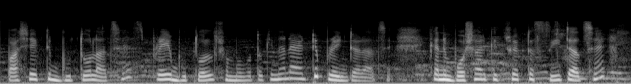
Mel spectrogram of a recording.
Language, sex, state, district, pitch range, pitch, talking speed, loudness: Bengali, female, Assam, Hailakandi, 195-235 Hz, 215 Hz, 160 wpm, -17 LUFS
